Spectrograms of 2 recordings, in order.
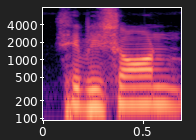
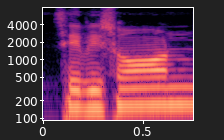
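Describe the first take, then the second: No difference in how they are said.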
